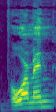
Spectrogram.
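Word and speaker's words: Woerman: this vormin character w-o-e-r-m-a-n vormin i think is how you pronounce it and it's just such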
